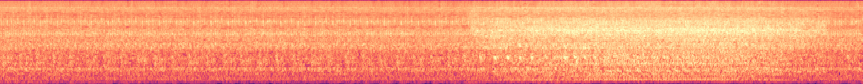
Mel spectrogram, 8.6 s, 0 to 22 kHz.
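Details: 2007 Chevrolet Avalanche at about 86,000 miles, steady idle with a sharp, regular light knock about 200 a minute over heavy hiss; owner asks whether it is knock or piston slap, unresolved after four dealer visits.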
